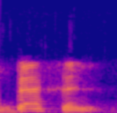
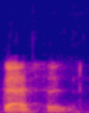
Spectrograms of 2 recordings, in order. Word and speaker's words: Bessent: I tell people Bessent, like Crescent. He may not like that, but Bessent.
